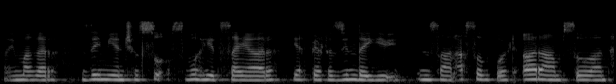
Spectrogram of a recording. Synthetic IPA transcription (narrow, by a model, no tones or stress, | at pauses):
imɐɡɐɾzɐmiːnt͡ʃʰisʋəɦid̪sɐjaːɾɨjɐt̪̚ʰpʲeʈʰɨzind̪ɐɡiins̬aːnɐsɨlkoʈʰiaːɾaːmsən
